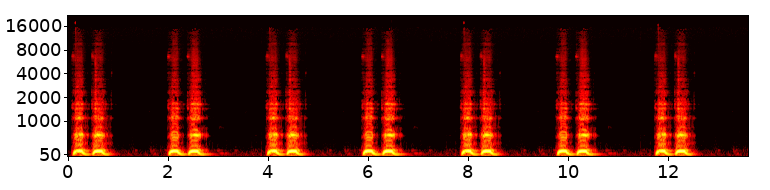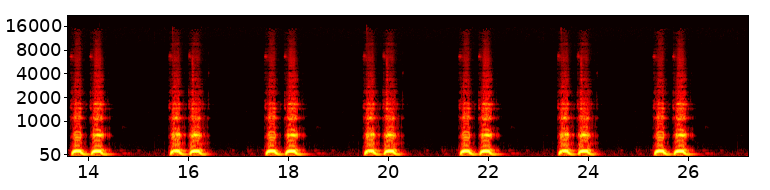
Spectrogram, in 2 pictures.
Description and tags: New Pm
Cell phone vibrating on a hard surface, recorded from within.
I put a Nokia 6060 on top of a turned-over plastic IKEA bin and a Zoom H2 under it.
cell, communication, device, handy, mobile, nokia, phone, technology, telephone, vibration, vibrator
